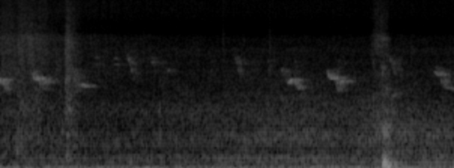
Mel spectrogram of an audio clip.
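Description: A small songbird chirping, a series of short high chirps with gaps between them, over a low steady hum. A short low thump comes about five seconds in.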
